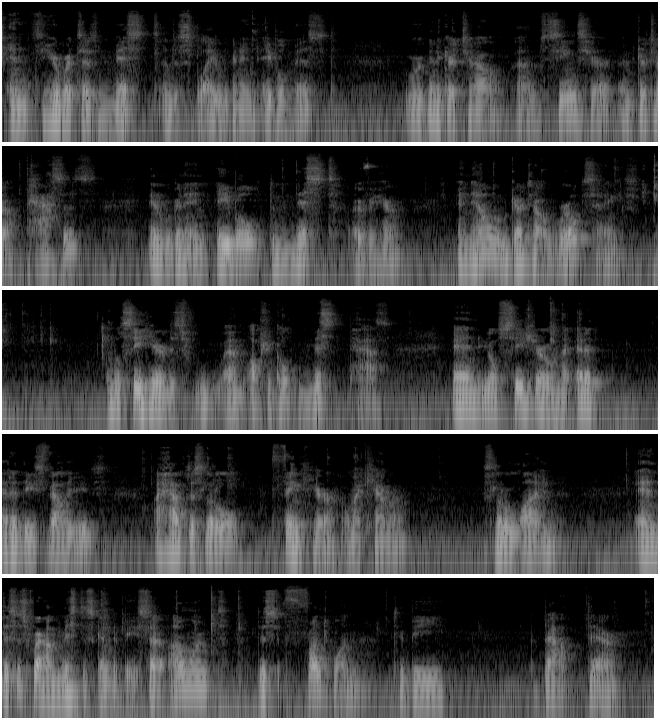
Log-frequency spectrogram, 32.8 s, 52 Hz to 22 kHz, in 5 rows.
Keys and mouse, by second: 12.1 middle click, 19.2-21.1 middle drag, 21.3-25.9 middle drag, 30.0-32.3 middle drag.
